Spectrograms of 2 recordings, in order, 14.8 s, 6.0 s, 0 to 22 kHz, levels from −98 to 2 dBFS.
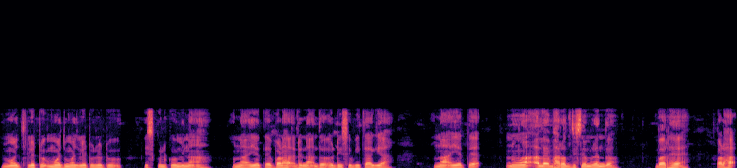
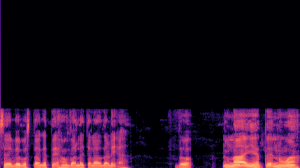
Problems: background sounds at intervals, low volume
